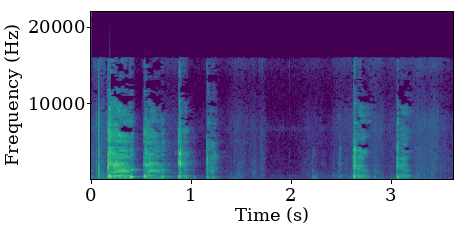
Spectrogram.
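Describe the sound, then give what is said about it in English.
One person coughs in a quick, loud run of several harsh bursts. After a pause, a few weaker coughs follow. “I'm sorry about this cough.”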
